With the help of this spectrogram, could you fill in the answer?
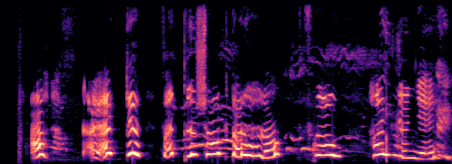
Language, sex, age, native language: Icelandic, male, 13, Icelandic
